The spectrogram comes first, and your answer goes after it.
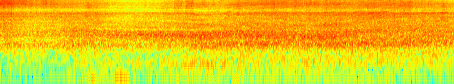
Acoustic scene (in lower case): street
